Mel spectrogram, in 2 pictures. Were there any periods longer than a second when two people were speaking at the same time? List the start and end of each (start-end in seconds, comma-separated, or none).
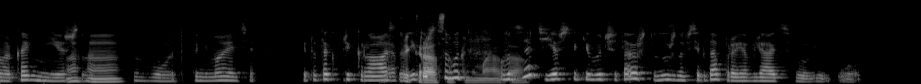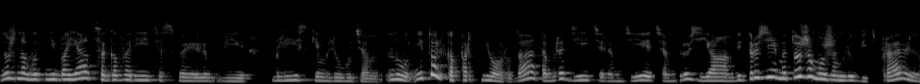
3.8-5.3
